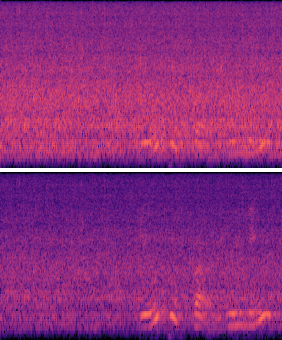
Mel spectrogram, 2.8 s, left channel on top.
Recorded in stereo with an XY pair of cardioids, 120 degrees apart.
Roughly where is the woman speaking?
Ahead.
